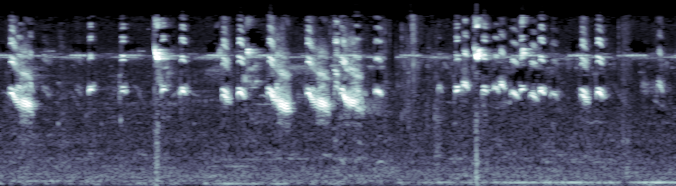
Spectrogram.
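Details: Green-winged saltator song for warming up captive saltators: a busy opening of loud downward-sweeping whistles and chirps, a short pause, then softer clipped whistled notes with faint low rumble behind.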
